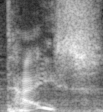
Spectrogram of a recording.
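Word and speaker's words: Thijs: It's like Tice. It's kind of like thighs.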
